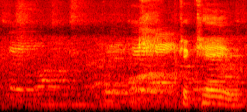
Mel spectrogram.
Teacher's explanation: Where the back of the tongue touches the soft palate or velum. Ang velum kay sa pag nasa taas sa O sa taas.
